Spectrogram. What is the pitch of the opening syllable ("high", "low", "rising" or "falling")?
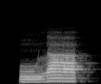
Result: low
